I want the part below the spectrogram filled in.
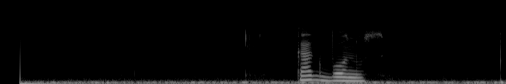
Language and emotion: Russian, neutral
